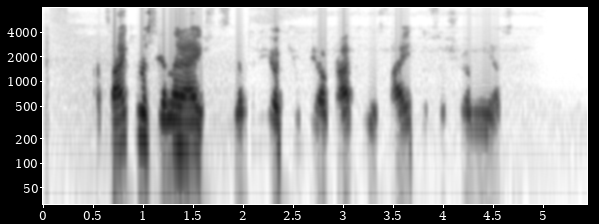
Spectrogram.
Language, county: Lithuanian, Vilnius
